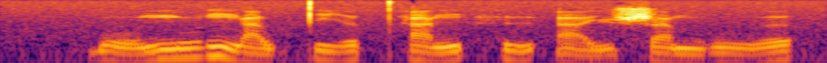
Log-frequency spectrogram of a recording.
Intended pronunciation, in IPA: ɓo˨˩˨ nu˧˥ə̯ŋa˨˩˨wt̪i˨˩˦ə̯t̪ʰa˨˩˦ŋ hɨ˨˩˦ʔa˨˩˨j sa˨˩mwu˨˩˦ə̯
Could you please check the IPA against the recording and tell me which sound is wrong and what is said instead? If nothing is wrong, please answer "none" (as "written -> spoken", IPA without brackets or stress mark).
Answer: s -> ʂ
